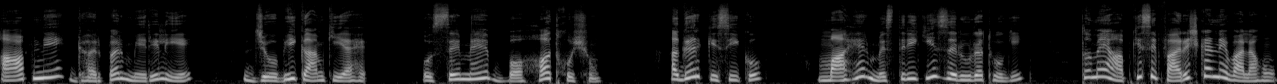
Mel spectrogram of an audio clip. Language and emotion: Urdu, happy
